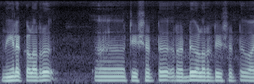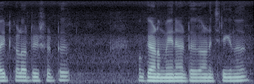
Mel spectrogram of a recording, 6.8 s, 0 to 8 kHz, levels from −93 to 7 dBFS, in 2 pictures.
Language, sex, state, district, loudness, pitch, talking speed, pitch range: Malayalam, male, Kerala, Kollam, -20 LUFS, 130 Hz, 125 wpm, 120-135 Hz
